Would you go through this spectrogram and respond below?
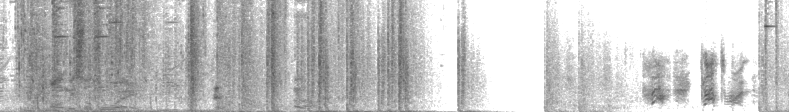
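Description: A video game missile barrage erupts in loud rapid bursts of explosive fire and booms, drops to near silence, then returns in scattered sharper blasts.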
